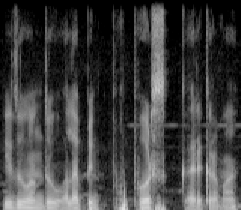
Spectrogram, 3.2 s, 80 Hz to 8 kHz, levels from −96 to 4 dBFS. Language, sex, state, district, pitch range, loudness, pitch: Kannada, male, Karnataka, Koppal, 90-100 Hz, -20 LUFS, 95 Hz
